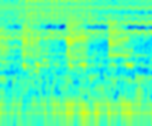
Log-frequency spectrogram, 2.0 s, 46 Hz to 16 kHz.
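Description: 1970s jazz ensemble recording with electric bass, electric piano, synthesizer and guitar: a steady bass line under a bright, bell-like ringing pattern that pulses about twice a second.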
